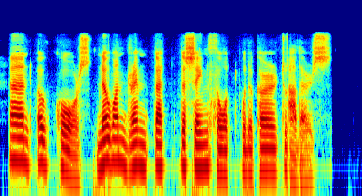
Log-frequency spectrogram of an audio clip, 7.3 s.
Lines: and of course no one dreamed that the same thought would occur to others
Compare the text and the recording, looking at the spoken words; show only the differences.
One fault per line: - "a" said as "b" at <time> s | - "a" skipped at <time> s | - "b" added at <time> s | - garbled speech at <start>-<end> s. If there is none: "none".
none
